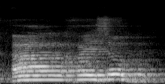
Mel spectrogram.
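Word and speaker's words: الخيشوم: Cara bacanya begini. Al-khaisum.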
